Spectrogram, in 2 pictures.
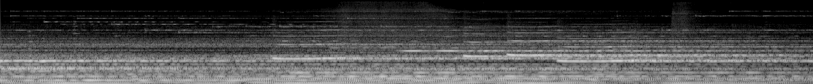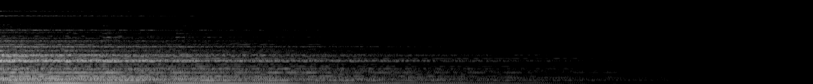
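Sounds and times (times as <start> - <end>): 
new age synth wash: 0.0 - 11.7.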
